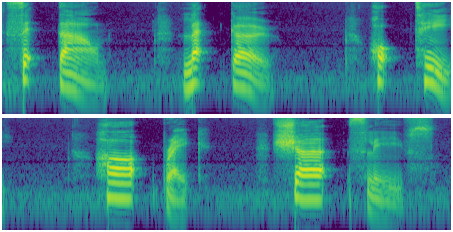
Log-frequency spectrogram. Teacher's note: we use a glottal stop when a syllable ends with a /t/ consonant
